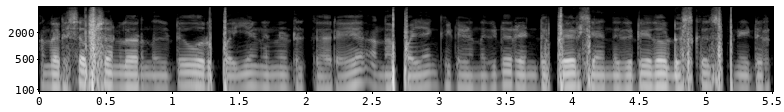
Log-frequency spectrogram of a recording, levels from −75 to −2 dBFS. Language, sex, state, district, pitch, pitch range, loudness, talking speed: Tamil, male, Tamil Nadu, Namakkal, 110 Hz, 105-115 Hz, -25 LUFS, 195 wpm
